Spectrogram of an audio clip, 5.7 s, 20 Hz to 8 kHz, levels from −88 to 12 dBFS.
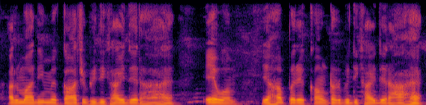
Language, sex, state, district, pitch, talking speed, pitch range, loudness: Hindi, male, Jharkhand, Palamu, 110 Hz, 190 wpm, 105-110 Hz, -18 LUFS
